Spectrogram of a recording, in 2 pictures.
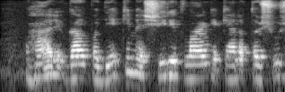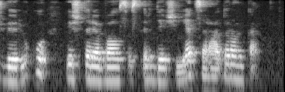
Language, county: Lithuanian, Telšiai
